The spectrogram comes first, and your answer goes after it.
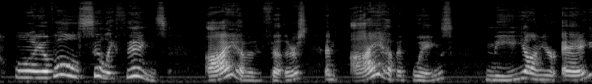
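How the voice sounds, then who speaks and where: The pace is fairly slow and the pitch swings very widely in this put-on character voice. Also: woman, high pitch for a woman. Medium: read story. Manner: earnest.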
